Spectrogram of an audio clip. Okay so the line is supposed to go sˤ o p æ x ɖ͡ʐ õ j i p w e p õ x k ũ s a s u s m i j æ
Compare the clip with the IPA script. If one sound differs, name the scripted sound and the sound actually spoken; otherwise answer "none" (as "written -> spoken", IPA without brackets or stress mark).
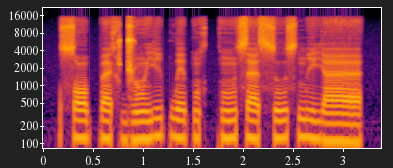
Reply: a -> æ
